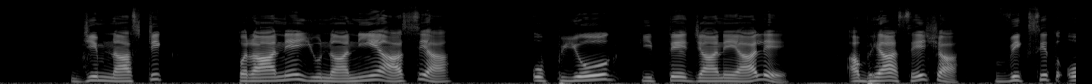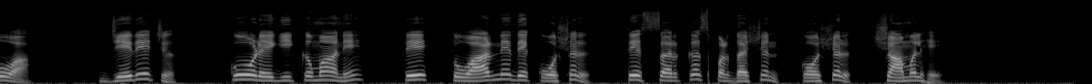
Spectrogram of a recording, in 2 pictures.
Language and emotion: Dogri, neutral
